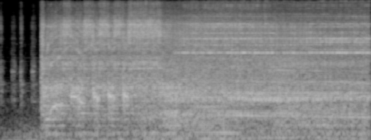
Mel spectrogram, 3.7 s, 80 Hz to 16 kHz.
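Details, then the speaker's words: 2009 Mitsubishi Galant at startup and idle: a bright metallic ring-ring rattle like loose metal, likened to an ice-cream truck, nickels on a counter or a slot machine, from a broken-up catalytic converter; the converter was replaced. "ring-ring ring-ring ring-ring every time it started up it sounded like an ice-cream truck it sounded like a guy at the 7-eleven putting nickels on the counter it sounded like a slot machine going off"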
